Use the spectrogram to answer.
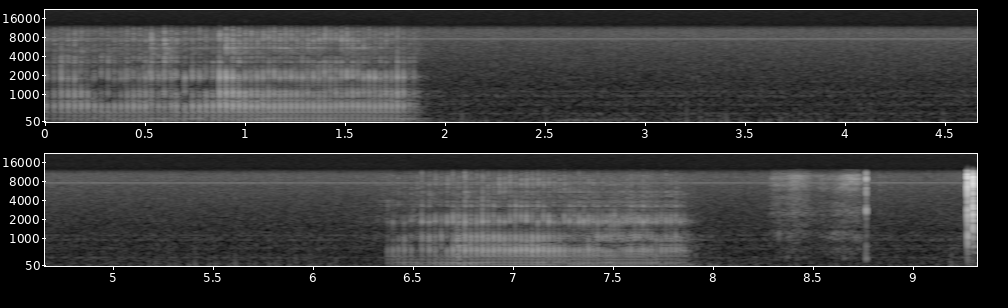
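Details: Logan's nightly snoring: two loud rough rattling snores a few seconds apart, quiet breathing between.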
